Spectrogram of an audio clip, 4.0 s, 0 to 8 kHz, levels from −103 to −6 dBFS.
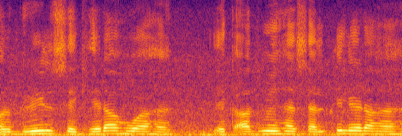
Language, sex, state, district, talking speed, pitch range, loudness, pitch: Hindi, male, Gujarat, Valsad, 180 wpm, 140-160 Hz, -14 LUFS, 150 Hz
